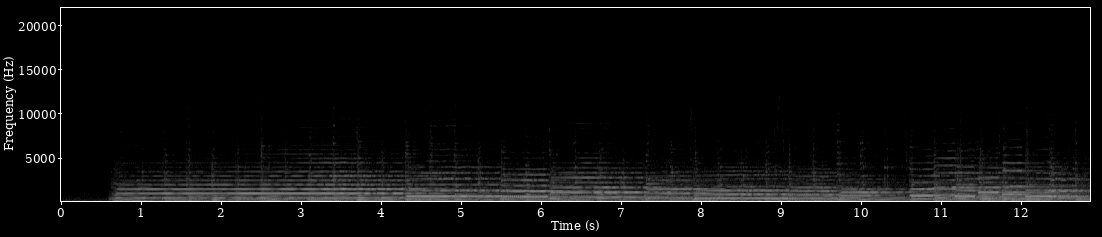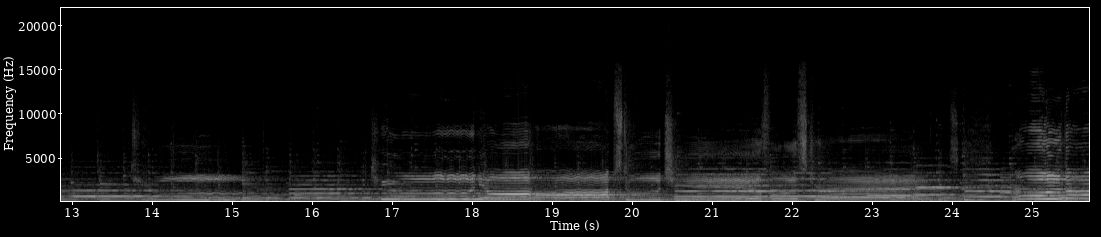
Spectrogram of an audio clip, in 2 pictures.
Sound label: Aria; George Frideric Handel; Esther 1718 version; Purim; 'Tune Your Harps To Cheerful Strains'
